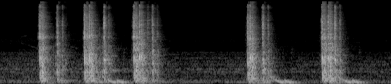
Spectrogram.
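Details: Gottlieb Touchdown pinball machine during a switch test after restoration work: five sharp mechanical clattering bursts with ringing tails, each a clean score registration; the switch and scoring unit work properly.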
